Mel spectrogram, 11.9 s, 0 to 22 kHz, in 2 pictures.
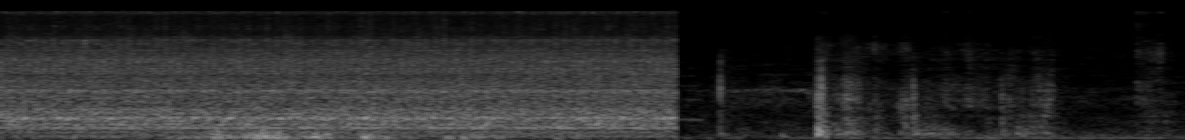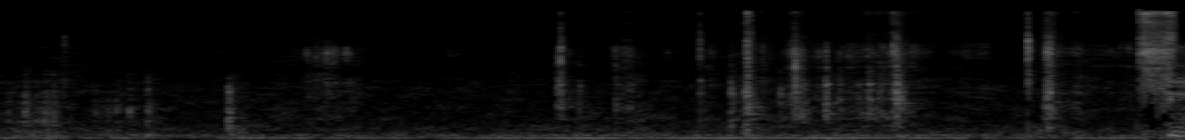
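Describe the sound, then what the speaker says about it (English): An engine with a P0010 variable valve timing fault drones loud and steady, then cuts out abruptly, leaving a quieter idle with irregular ticking and clattering knocks. "you'll hear the engine change its tone"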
